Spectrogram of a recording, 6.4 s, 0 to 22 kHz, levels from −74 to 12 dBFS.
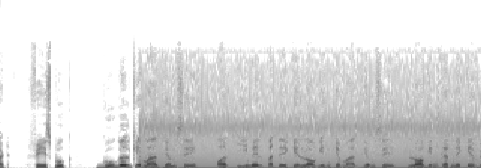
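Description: A speech recording picks up a mains buzz at 1.85 s, right after "फ़ेसबुक गूगल", lasting to the end. It is fairly loud, roughly 10 dB below the speech. Unlike a smooth 50 Hz hum, it rasps, because switching spikes spread harmonics of 50 Hz up into the kilohertz range.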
